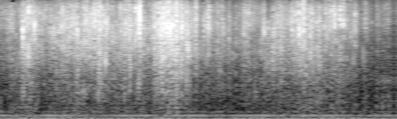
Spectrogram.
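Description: Clear plastic bag crinkling and rustling as hands handle it and lift it off the table, loudest about a second in, over a faint steady low hum.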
